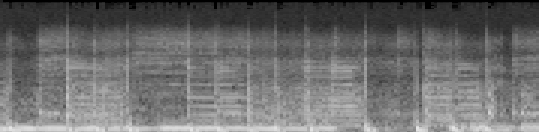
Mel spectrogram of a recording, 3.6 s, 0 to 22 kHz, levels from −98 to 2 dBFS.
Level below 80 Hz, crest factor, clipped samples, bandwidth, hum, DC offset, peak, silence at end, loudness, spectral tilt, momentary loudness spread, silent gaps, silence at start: -28 dBFS; 14 dB; under 0.1%; 10 kHz; none; under 0.1%; -4 dBFS; 0 s; -19 LUFS; -6.5 dB/octave; 4 LU; none; 0 s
